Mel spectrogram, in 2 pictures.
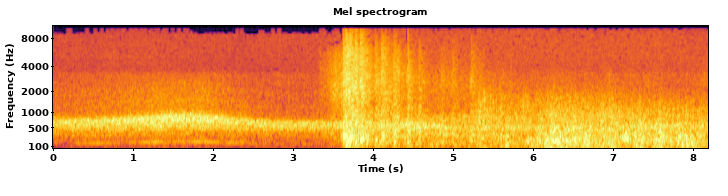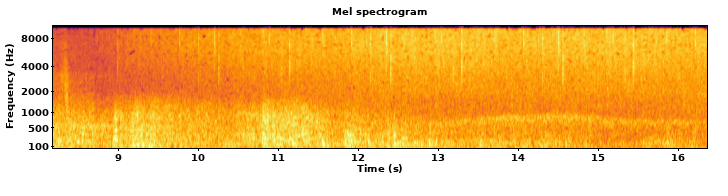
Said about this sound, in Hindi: परमेश्वर ने जहाज का दरवाजा बंद कर दिया। उसके बाद बारिश शुरू हो गई।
